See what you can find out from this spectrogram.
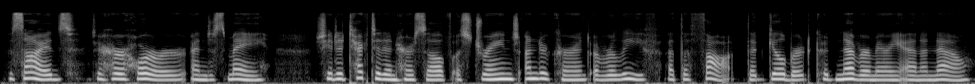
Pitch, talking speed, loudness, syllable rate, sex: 225 Hz, 155 wpm, -18 LUFS, 4.7 syllables/s, female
